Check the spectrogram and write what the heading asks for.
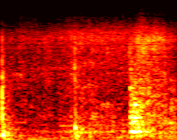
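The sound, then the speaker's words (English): A short mechanical click, then a louder clunk and a brief rumbling slide as an exit door unlatches and opens after the big red button beside it is pressed, with no voices. “What do you think that big red button is next to the door? It says exit. You don't think it'll open the...”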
